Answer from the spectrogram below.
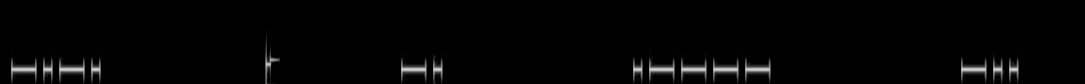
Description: Morse code, heard as a keyed tone, about 15 wpm, spaced as for 4 wpm, 700 Hz. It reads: C N1D
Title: USA Call Signs - 5 Characters - 8x Character Spacing - 15wpm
